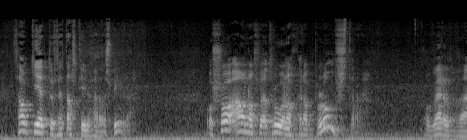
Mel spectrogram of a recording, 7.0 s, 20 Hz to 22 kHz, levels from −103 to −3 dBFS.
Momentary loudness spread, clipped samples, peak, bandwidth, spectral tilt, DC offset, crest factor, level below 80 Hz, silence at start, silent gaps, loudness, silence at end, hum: 25 LU; under 0.1%; -18 dBFS; 13.5 kHz; -6 dB/octave; under 0.1%; 20 dB; -52 dBFS; 0 s; none; -37 LUFS; 0 s; none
